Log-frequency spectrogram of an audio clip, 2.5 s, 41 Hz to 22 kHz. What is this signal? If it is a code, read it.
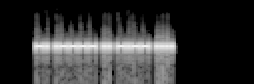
Morse code, heard as a keyed tone, about 52 wpm, 700 Hz. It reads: N1IYH
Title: USA Call Signs - 5 Characters - 2x Character Spacing - 50wpm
